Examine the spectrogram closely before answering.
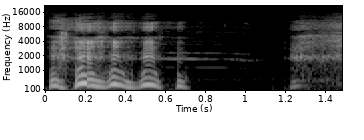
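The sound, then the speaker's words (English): A cat meows: a wavering, drawn-out meow, then a short pause before a second meow begins, moderately loud and alone. “there's the Louis the cat again saying hello.”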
